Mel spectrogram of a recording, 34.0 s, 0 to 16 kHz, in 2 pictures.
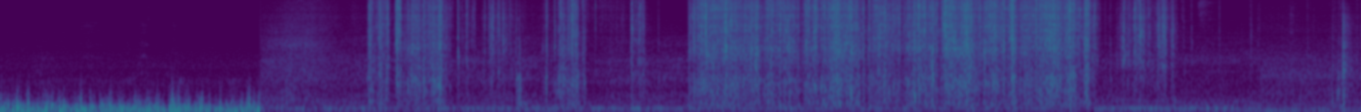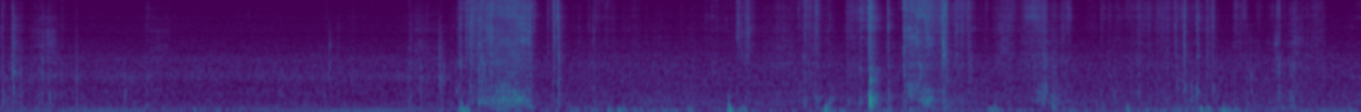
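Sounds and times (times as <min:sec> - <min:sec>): plastic wrappers crinkling: 0:04.6 - 0:18.0, 0:22.6 - 0:24.6.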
